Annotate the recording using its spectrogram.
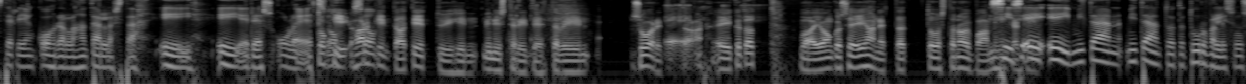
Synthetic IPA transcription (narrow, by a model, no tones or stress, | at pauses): t̪erieŋkohdɑlːɑhɑnt̪ælːæst̪æʔeieiḛdeso̰lḛḛt̪ːokihɑrkint̪ˑɑːt̪iet̪ːyihinminist̪erint̪eht̪æʋiin | suorit̪et̪ɑ̰ːneikøt̪ot̪ːʋɑioŋkoseihɑnet̪ːæt̪oɑst̪ɑnoiʋʋɑːmmihisiːseieimit̪æːnmit̪æːnt̪uot̪ɑt̪urʋɑlːisuː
